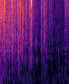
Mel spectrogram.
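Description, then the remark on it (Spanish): Someone taps a dish-washing sponge for ASMR several times in an irregular rhythm, each tap a soft, crinkly, scratchy burst with a bright, hissy texture, with no talking. “Tapando una esponja de lavar platos.”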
